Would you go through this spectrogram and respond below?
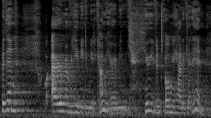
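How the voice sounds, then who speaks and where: A woman's voice: medium pitch, animated, fast, darkish tone, lightly acted. An actress playing an eager, unflappable young woman scientist who talks in a chatty, analytical way in a video game. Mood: puzzled, breezy. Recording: echoey hall, faint ambient noise.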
